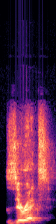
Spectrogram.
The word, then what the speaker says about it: Zxerex: How do you pronounce it? Your name? Zxerex.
